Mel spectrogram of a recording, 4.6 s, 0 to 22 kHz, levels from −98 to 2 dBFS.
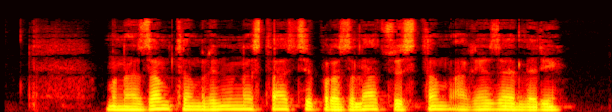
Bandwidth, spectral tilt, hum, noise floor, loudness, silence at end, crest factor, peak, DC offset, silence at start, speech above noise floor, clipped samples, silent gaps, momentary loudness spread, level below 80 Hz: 11.5 kHz; -6.5 dB/octave; none; -54 dBFS; -24 LUFS; 0.4 s; 18 dB; -6 dBFS; under 0.1%; 0.8 s; 32 dB; under 0.1%; none; 4 LU; -46 dBFS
